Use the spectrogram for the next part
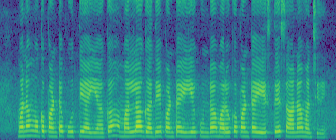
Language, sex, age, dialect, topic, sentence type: Telugu, female, 25-30, Telangana, agriculture, statement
